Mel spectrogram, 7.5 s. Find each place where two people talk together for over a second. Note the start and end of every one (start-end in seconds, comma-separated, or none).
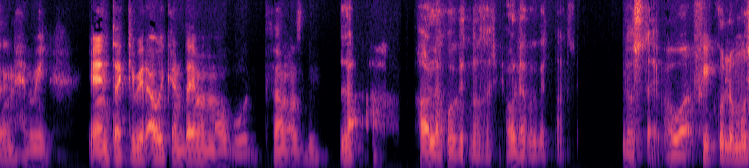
none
